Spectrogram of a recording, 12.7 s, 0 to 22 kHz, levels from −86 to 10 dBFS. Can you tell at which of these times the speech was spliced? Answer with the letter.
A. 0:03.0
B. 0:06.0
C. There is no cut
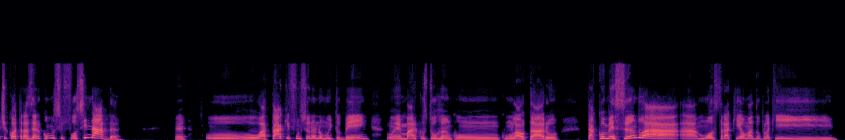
A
